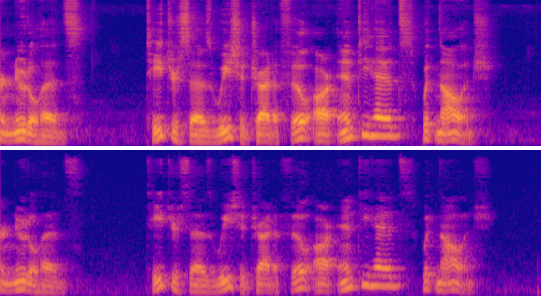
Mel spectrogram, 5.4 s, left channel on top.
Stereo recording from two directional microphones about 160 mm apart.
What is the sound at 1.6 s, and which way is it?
Speech, 25° left (ahead or behind).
